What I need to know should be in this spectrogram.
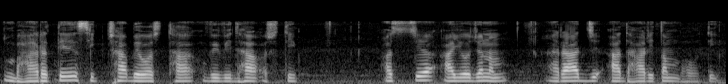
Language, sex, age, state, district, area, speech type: Sanskrit, male, 18-30, Bihar, East Champaran, rural, spontaneous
